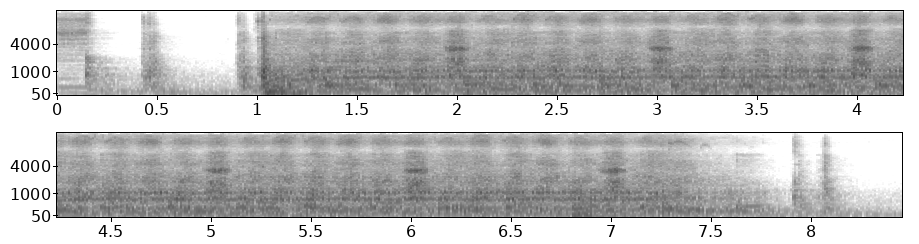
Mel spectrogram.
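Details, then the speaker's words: Antique International winch truck that sat for a long time in the woods, fresh battery: starter spins the engine at a steady, even cranking rhythm without binding; engine turns over freely, not seized, and builds air pressure. "All right guys, so it's not frozen up as you saw there, which is awesome because I was kind of worried about that at first."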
